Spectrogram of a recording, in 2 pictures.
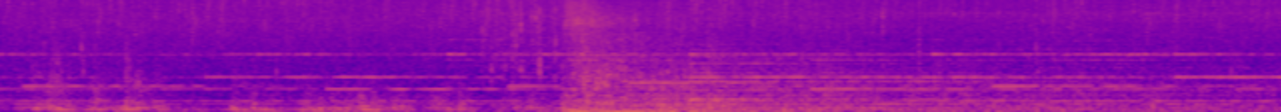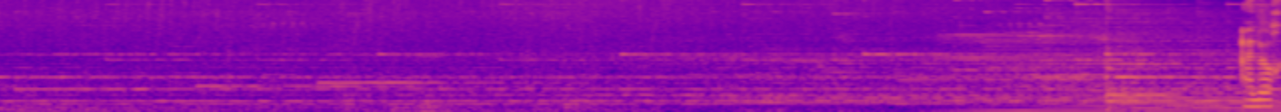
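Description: Heavy tropical downpour on open savanna, a steady dense roar of rain with a deep rumble of thunder rolling in early on, continuous and without voices.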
